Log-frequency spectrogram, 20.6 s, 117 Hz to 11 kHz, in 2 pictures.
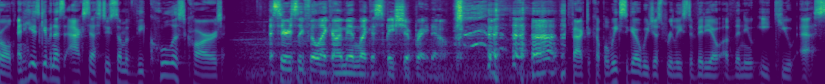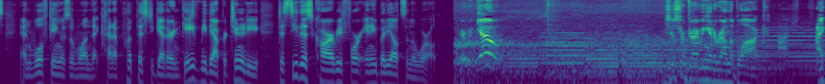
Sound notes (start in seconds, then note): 5.7 laughing; 16.0 engine revving; 18.4 upbeat music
